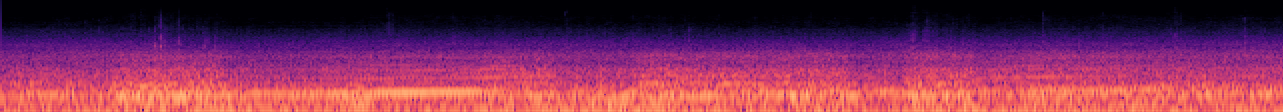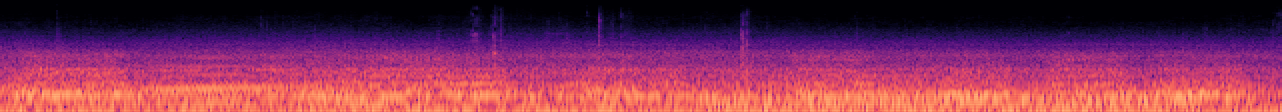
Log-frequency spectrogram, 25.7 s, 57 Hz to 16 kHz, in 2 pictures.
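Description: A 2023 Cadillac CT4-V is driven fast over a gravel-covered road. A steady low rumble fills the car, with faint scattered ticks and crunches over it throughout.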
